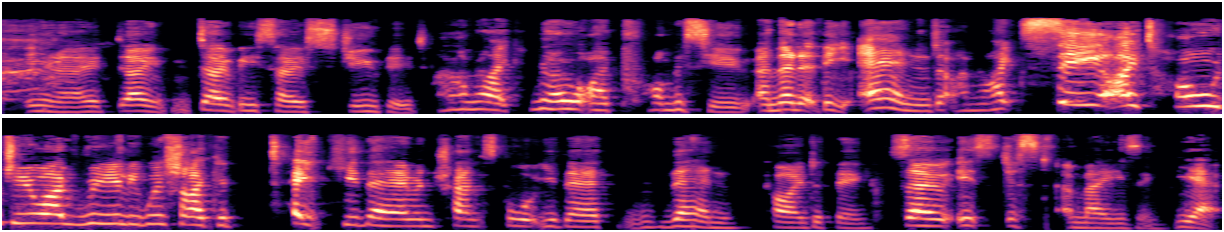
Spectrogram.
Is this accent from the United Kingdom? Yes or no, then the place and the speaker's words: yes; England, United Kingdom; moved away as an adult; now in New Zealand; I'm originally from England, as you can probably tell by my accent. But um, I've been living in New Zealand for the past 19 years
